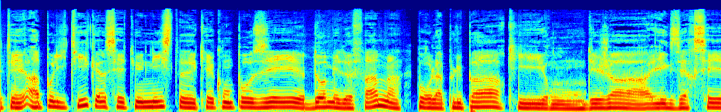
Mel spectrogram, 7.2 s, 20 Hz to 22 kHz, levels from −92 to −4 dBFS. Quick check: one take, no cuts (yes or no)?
no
